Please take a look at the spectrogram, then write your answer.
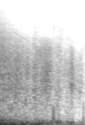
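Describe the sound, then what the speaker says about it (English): A grenade goes off in the game CS:GO as a single heavy, booming blast that decays quickly, loud and close, with no talking. "I threw a grenade."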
